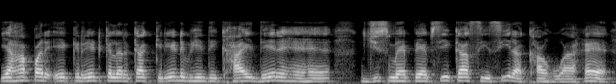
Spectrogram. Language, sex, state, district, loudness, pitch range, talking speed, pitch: Hindi, male, Jharkhand, Ranchi, -16 LUFS, 145-170 Hz, 175 wpm, 160 Hz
